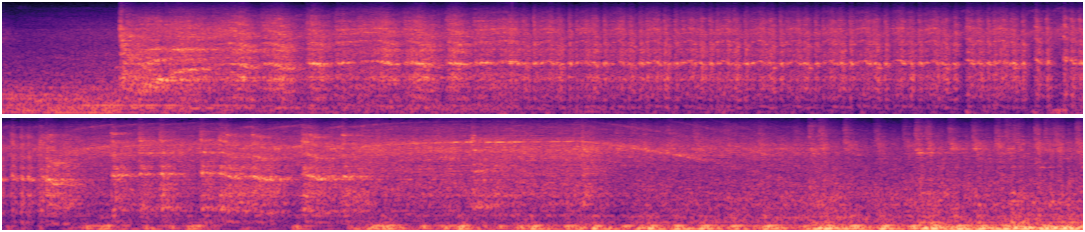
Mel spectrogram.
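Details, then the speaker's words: Honda Civic EK hatch project after the spark plugs were cleaned: it cranks, catches and runs with an uneven, stumbling beat and dropped pulses, a clear misfire. "so yeah we've definitely got some misfires there"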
